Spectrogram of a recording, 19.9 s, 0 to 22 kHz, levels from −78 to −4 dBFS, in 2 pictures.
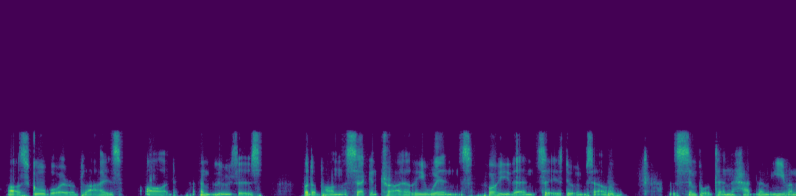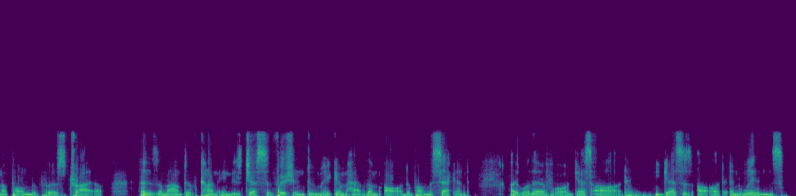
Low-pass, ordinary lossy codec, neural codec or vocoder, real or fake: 7.2 kHz; AAC, 48 kbps; none; real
